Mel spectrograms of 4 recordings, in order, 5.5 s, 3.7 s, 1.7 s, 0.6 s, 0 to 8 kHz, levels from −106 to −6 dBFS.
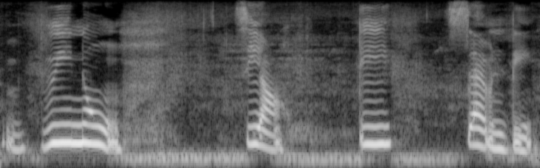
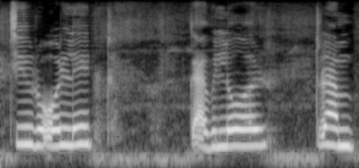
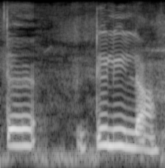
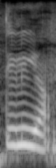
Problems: constant background noise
